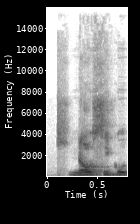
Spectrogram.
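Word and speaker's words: NoSQL: in document DB our JSON store basically our no sequel JSTOR document DB no sleep no sequel document storage there you said it right so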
